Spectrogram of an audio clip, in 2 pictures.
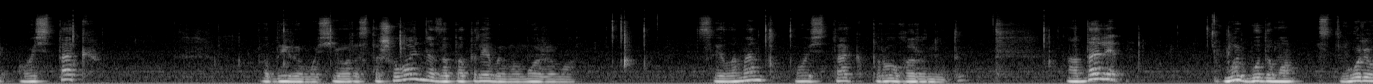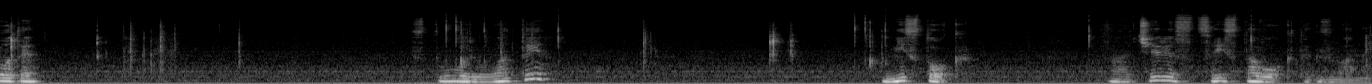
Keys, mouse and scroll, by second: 1.3-2.3 scroll up 2, 2.3 scroll up 4, 2.9-4.1 middle drag, 4.1 r, 6.5-11.0 middle drag, 18.7-20.3 middle drag, 20.3 g, 22.7-26.8 middle drag, 26.8-27.4 scroll down 2.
